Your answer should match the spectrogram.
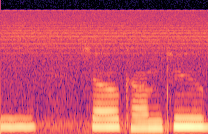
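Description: A woman's voice singing a slow jingle melody in long held notes, with a short break about half a second in and a few quick stepping notes before the next held note.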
